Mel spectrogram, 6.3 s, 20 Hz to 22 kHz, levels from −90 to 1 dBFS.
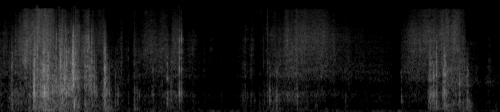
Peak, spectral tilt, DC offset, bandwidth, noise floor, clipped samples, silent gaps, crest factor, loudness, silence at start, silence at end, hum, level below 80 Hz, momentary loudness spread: -20 dBFS; -0.5 dB/octave; under 0.1%; 16 kHz; -77 dBFS; under 0.1%; none; 30 dB; -45 LUFS; 0 s; 0.1 s; none; -78 dBFS; 23 LU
